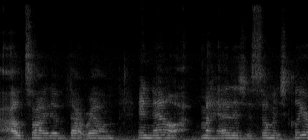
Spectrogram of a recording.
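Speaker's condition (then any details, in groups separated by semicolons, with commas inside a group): ALS; diagnosed 6-7 months ago, on medication; was breathless and quiet when talking, now louder, breathing easier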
